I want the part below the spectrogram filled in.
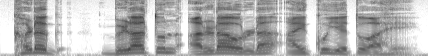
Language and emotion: Marathi, neutral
